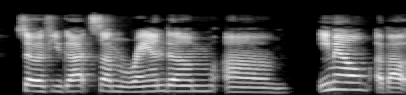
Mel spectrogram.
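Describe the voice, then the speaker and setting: Quiet surrounds this recording. The voice shows ordinary pitch variation. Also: woman. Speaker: youth soccer club director. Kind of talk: online meeting with screen-share tutorial. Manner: hesitant, many fillers.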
